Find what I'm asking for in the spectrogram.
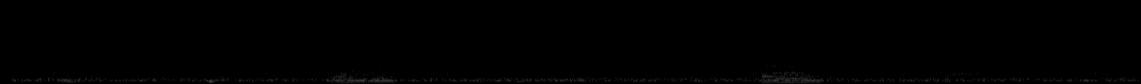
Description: My lovely lab Anniewagtail having a nap! Snores like a human she does!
